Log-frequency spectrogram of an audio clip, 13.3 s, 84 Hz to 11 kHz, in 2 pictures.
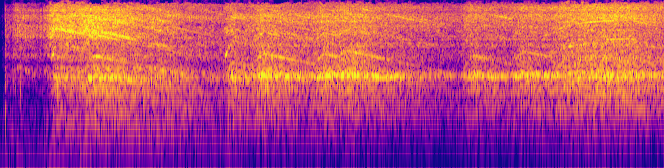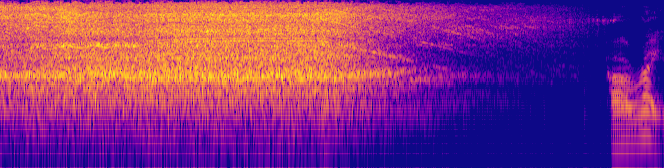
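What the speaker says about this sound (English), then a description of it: "All right, so we got the drill here." Electric drill powered through a 2000W pure sine wave inverter, a loud sustained whine running steadily for about ten seconds before spinning down and stopping.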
